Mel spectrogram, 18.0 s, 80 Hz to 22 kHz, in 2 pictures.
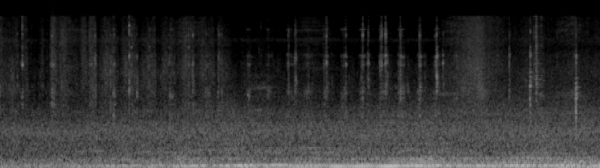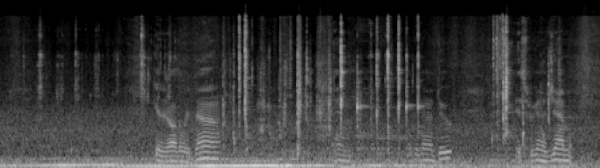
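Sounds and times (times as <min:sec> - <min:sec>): steady low hum: 0:00.0 - 0:18.0
light metallic clicks and taps: 0:07.6 - 0:15.8.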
